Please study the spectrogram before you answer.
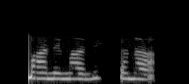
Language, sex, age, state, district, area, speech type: Manipuri, female, 30-45, Manipur, Kangpokpi, urban, conversation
